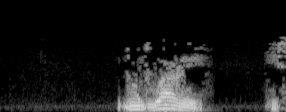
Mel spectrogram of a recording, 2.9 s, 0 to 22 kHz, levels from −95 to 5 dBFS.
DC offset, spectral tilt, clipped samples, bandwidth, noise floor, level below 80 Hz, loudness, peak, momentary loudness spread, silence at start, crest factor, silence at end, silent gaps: under 0.1%; -8 dB/octave; under 0.1%; 4.9 kHz; -70 dBFS; -42 dBFS; -17 LUFS; 0 dBFS; 20 LU; 1.15 s; 20 dB; 0 s; none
